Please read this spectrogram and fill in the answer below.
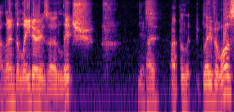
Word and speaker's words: lich: Very similar magics, but greater mummies are normally ancient high priests, and liches. Lich is the proper pronunciation.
